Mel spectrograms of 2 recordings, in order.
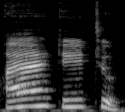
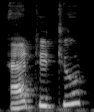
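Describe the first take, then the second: First: "attitude" slowly stretched as at-ti-tude; split into syllables. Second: Said in the usual way. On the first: Shown as a demonstration. Teacher showing three syllables, "attitude" said beat by beat. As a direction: say "attitude" in three slow beats. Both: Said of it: "three syllabic word".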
